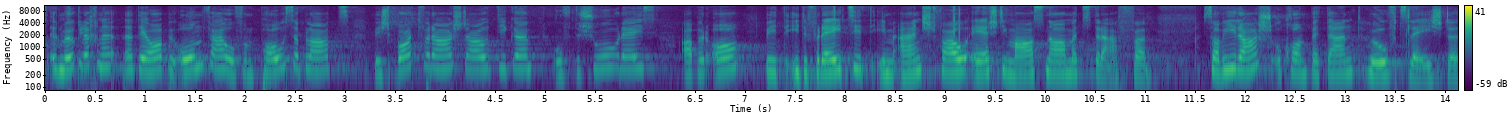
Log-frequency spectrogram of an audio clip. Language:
Swiss German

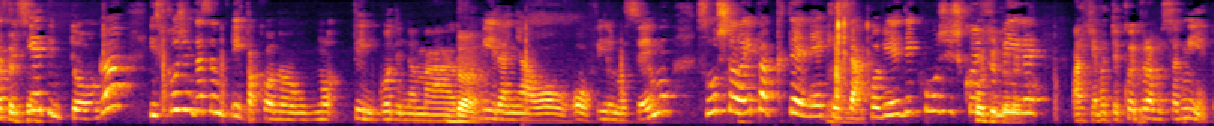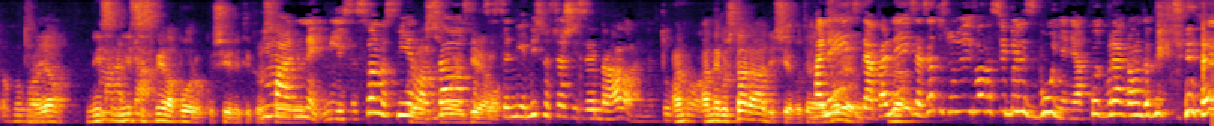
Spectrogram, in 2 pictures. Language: Croatian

